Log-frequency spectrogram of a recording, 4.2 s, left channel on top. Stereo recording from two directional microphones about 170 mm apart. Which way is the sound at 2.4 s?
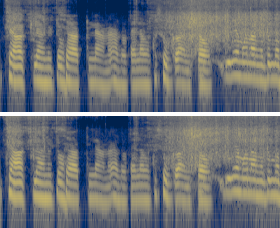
10° right (ahead or behind).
